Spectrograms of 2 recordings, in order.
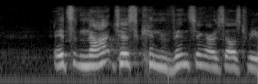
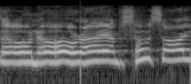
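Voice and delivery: father apologizing; 6 semitones higher, 8 dB louder than usual. Retold or imitated.

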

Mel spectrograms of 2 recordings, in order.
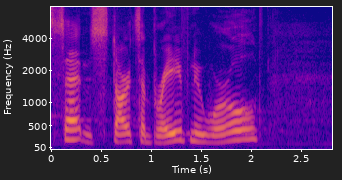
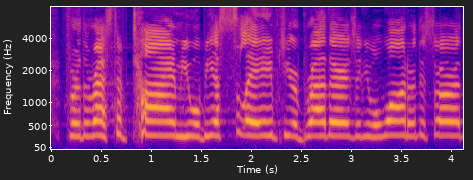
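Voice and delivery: loud, raised proclamation of a curse; hammed-up cursing, high and loud; mock scream; 4 semitones higher, 7 dB louder than usual. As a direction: act out a father thundering at his son. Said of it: "he's screaming at him".

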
